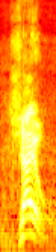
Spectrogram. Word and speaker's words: Gaol: And this particular jailhouse is so old, they even spelled the old way, G-A-O-L, jail. That's how you say it, eh?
